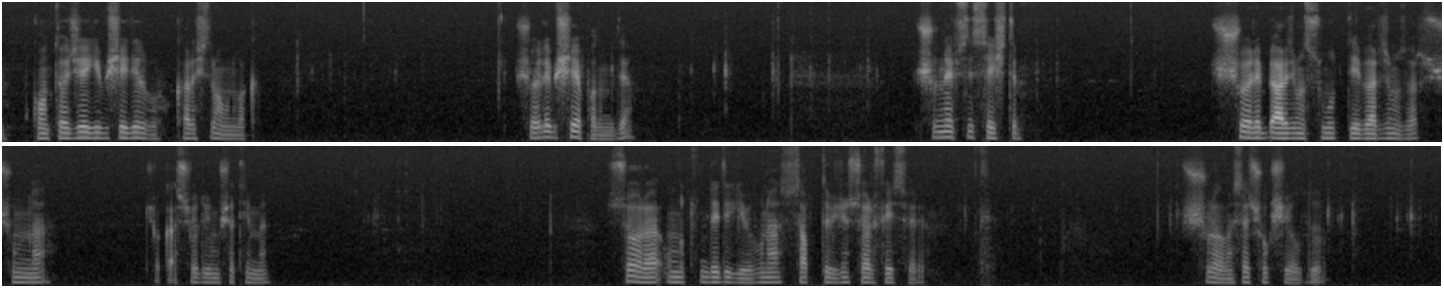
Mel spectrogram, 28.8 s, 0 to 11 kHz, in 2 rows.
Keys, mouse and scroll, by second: 4.0-6.0 middle drag, 19.2-20.6 middle drag, 25.5-28.7 middle drag.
